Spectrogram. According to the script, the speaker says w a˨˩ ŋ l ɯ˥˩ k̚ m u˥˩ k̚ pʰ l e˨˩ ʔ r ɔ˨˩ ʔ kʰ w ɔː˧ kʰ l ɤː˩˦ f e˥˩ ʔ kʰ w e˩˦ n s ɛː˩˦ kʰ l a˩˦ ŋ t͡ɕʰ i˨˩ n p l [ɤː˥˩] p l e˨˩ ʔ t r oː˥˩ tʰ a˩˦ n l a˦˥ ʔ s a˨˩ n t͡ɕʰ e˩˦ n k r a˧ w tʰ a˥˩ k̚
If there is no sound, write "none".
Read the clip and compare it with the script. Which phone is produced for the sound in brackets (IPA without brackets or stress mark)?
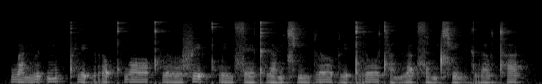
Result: ɤː˥˩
